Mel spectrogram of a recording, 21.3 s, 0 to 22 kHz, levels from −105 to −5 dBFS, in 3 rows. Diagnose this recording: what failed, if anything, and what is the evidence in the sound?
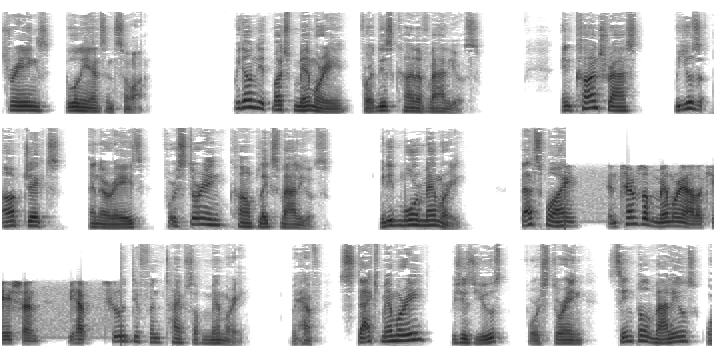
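Input switched to a poorer device, 12.75 to 15.43 s: the sound abruptly turns dull, with nothing above 3.8 kHz. It shifts level by around 5 dB and gains a noise floor some 35 dB down, without a gap. The driver stage likely rerouted capture to a narrower-band microphone.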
